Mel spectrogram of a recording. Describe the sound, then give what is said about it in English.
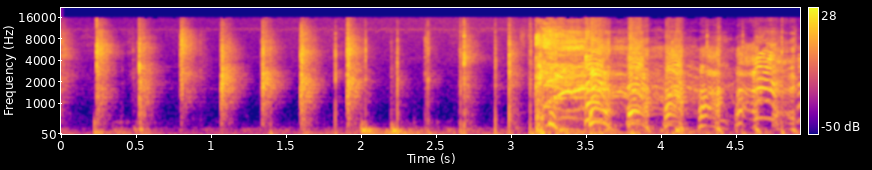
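A single man claps steadily, about a dozen sharp claps over three seconds, then a louder, denser burst of voices and noise takes over with a few claps still mixed in. “The sound of one man clapping.”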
